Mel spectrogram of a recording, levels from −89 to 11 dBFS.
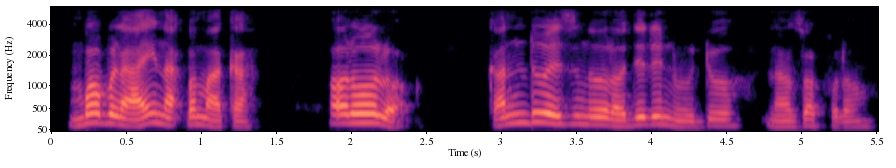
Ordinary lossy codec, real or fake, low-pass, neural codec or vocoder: none; fake; 5.4 kHz; codec, 16 kHz, 4 kbps, X-Codec, WavLM features, trained on Multilingual LibriSpeech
